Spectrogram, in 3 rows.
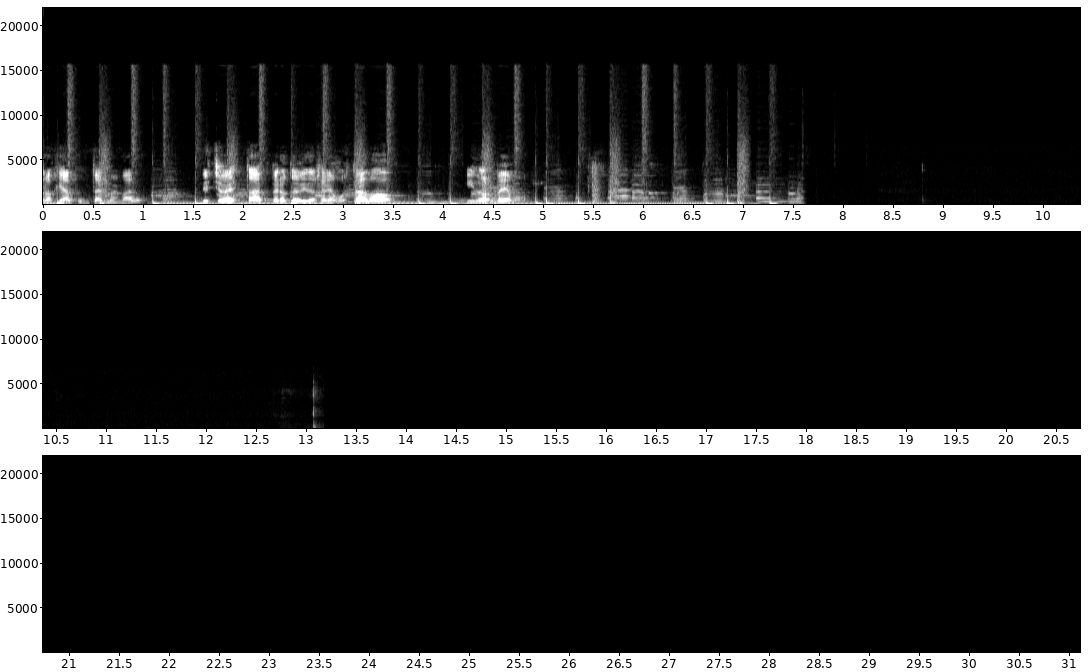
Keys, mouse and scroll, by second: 1.0-1.4 scroll down 2, 2.5 scroll up 1, 2.8 scroll down 1, 3.0 scroll up 1, 3.6 scroll down 1.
